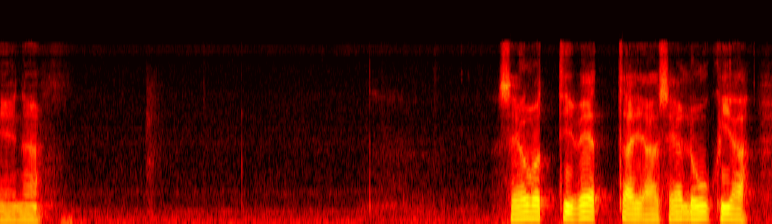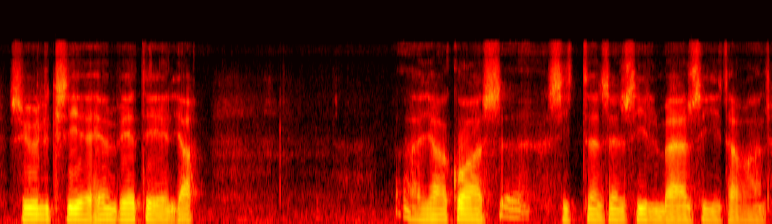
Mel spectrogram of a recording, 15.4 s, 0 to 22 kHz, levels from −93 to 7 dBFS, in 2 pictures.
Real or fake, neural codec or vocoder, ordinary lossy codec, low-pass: fake; vocoder, 22.05 kHz, 80 mel bands, Vocos; Opus, 32 kbps; 9.9 kHz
